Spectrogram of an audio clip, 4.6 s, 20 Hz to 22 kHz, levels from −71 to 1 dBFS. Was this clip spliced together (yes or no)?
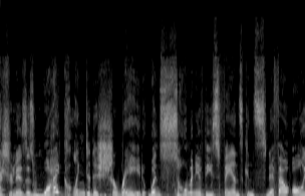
no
